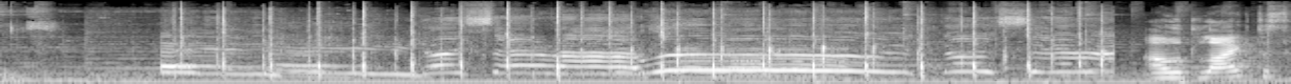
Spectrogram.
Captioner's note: clapping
